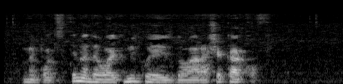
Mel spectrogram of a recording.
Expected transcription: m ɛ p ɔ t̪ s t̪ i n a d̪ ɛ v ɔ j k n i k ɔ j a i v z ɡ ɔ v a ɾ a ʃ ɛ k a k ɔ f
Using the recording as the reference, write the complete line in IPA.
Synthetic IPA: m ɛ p ɔ t̪ s t̪ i n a d̪ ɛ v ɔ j k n i k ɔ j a i z ɡ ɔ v a ɾ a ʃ ɛ k a k ɔ f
